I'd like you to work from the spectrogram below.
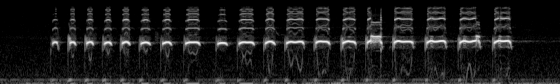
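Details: Osprey calling at a Charlo, Montana nest, 16 September 2023, afternoon: around twenty-two piercing whistled chirps in quick succession, growing louder and slightly longer toward the end.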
